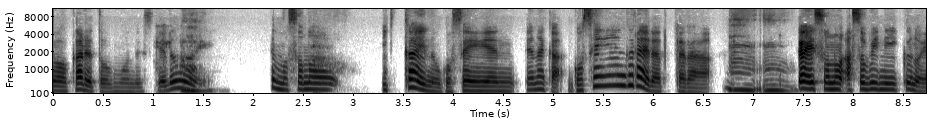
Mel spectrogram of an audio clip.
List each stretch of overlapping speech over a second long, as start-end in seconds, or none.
none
